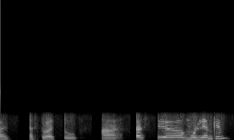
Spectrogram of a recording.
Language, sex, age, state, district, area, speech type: Sanskrit, female, 18-30, Delhi, North East Delhi, urban, conversation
